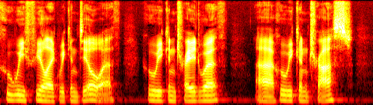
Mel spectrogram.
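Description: On a very clean recording with a silent background, a man with a Canadian accent speaks in a monotone, flat way at medium pitch and a moderate pace. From Canada. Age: 20s. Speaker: graduate student and political candidate. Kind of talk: interview. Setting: studio.

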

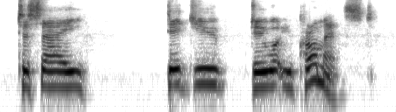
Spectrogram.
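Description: This man has a high pitch and lively intonation. He speaks with a British accent. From United Kingdom. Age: 60s. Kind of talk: casual chat.

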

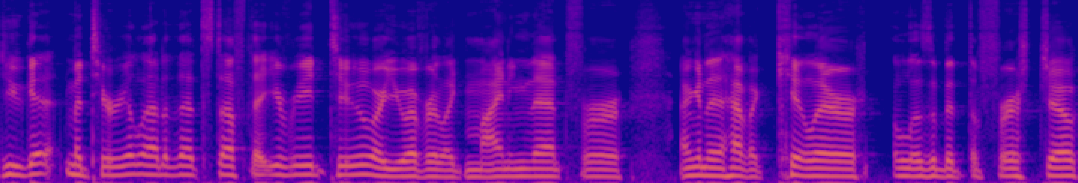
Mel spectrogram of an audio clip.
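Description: Over a quiet background comes a normal speaking voice with fairly even intonation. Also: man, fairly high pitch for a man. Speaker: podcast co-host. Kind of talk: casual interview chat. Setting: video call.

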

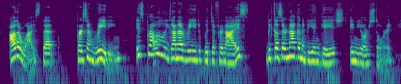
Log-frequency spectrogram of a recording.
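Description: Speaking at a moderate pace, a woman has a bright, sharp tone, medium pitch and lively intonation in a very clean recording with a silent background. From Venezuela. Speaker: college admissions consultant. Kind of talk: interview.

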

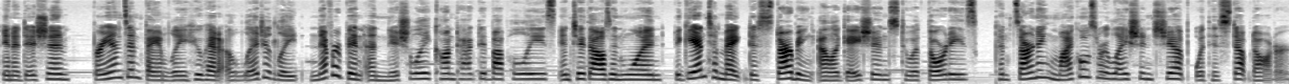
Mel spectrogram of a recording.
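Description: Speaking at a moderate pace with hardly any pauses, a woman has a fairly high pitch and ordinary pitch variation. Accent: Southern US. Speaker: true crime podcaster. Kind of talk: true-crime narration, scripted-sounding storytelling read in a steady, serious tone. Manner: even, measured, earnest narrator's delivery; dramatic, judgmental asides about the 'crazy' ex.

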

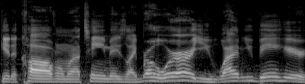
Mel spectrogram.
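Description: A man talks at a very fast pace with ordinary pitch variation. Music plays in the background. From Cincinnati area, Ohio, US Midwest. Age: 30s. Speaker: podcast host. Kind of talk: casual chat.

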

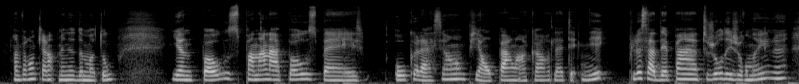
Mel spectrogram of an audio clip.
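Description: A woman talks at a fairly quick pace in a plain, everyday voice, her fairly high pitch held to a fairly even intonation. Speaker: motocross track co-owner and coach. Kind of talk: casual chat. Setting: studio.

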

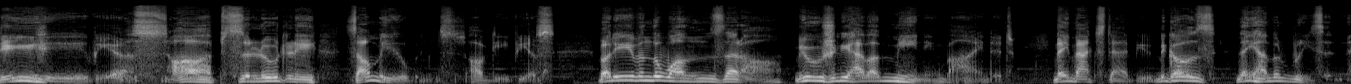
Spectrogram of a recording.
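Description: A man puts on a character voice at a fairly high pitch. He goes at a fairly slow pace. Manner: stern, lecturing, growing fierce.

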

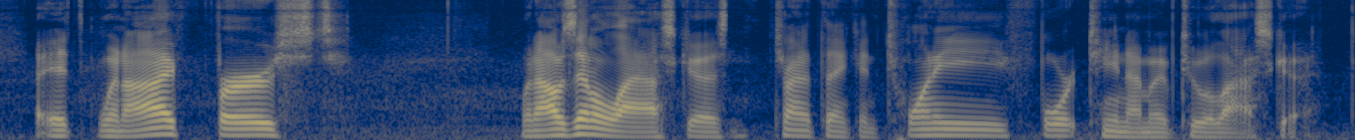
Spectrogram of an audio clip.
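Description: In an American accent, a man speaks at medium pitch and a moderate pace with fairly even intonation, the sound dry and close with no echo. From US Midwest. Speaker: country singer. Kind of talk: casual chat. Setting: outdoors.

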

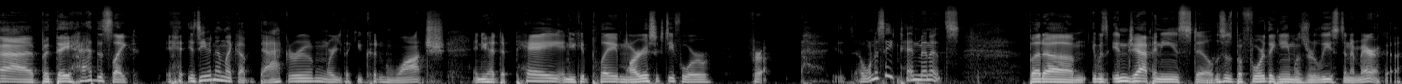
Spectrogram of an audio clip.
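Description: An unremarkable speaking voice from a man at medium pitch, fairly quick in pace with ordinary pitch variation, dry and close with no echo on a very clean recording against a silent background. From US South, New Orleans. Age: 30s. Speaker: comedian. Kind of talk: casual chat.

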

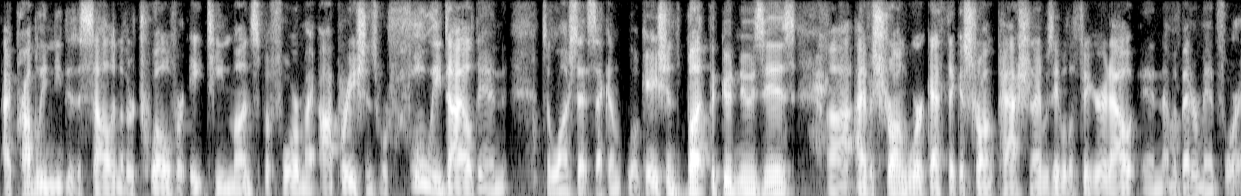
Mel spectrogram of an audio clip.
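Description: A man with an American accent and an ordinary speaking voice, medium-pitched, fairly quick, with ordinary pitch variation. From US, Atlanta suburb then Michigan. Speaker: fitness franchise CEO. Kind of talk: interview.

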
